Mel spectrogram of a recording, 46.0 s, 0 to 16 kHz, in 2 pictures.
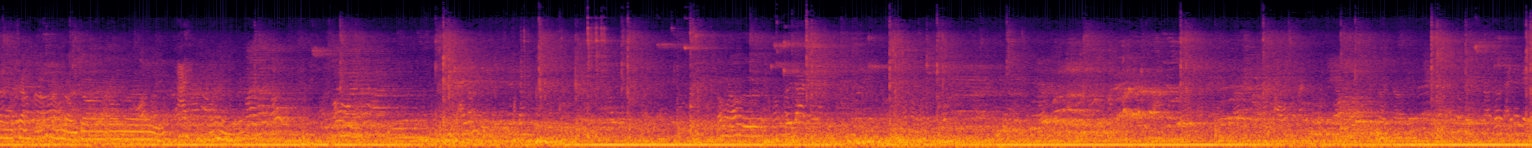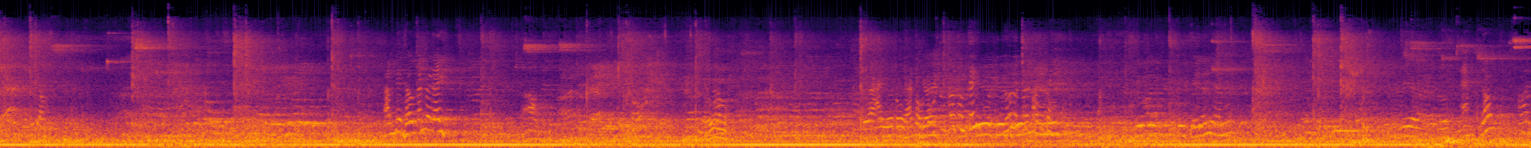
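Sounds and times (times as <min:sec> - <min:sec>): steady low hum: 0:00.0 - 0:45.9
voices: 0:00.0 - 0:45.9
sneaker squeaks on hardwood: 0:08.9 - 0:10.8, 0:11.5 - 0:12.4, 0:21.8 - 0:25.7
rackets striking shuttlecock: 0:41.7 - 0:43.6.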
